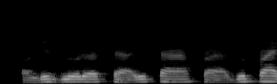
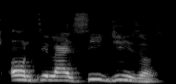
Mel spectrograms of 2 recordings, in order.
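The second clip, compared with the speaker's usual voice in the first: determined; 7 semitones higher, 9 dB louder than usual. Retold or imitated. Mary's determined refusal.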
